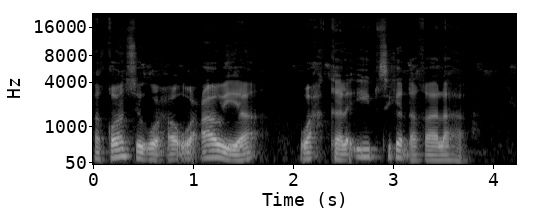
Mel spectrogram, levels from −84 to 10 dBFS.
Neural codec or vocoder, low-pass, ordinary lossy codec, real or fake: none; 19.8 kHz; none; real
